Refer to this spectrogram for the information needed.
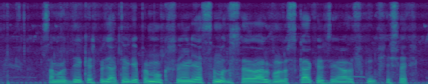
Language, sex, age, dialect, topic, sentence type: Hindi, male, 25-30, Marwari Dhudhari, agriculture, statement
